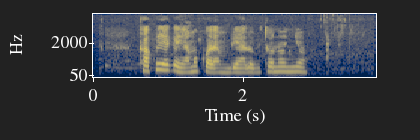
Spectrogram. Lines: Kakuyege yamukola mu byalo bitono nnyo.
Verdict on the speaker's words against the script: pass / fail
pass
